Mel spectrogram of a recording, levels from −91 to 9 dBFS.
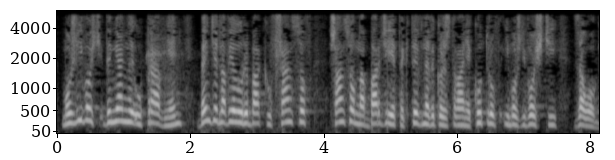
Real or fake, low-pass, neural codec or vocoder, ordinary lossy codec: real; 5.4 kHz; none; none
